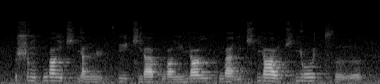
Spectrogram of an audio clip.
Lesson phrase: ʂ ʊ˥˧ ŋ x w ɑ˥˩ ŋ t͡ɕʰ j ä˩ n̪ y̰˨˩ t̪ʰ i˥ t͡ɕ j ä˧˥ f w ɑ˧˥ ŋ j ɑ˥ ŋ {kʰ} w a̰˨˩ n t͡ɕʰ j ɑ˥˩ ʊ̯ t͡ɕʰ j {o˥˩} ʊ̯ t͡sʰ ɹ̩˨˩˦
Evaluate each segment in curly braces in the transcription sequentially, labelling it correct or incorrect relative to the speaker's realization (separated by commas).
correct, incorrect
